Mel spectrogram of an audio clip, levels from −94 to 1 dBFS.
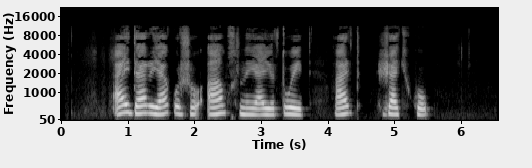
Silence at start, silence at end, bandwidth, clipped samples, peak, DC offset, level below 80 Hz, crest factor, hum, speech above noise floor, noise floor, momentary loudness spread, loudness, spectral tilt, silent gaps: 0.8 s; 1.1 s; 11 kHz; under 0.1%; -6 dBFS; under 0.1%; -78 dBFS; 16 dB; none; 57 dB; -76 dBFS; 10 LU; -21 LUFS; -6 dB/octave; none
